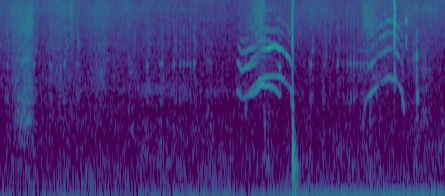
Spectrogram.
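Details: Seal point Siamese cat during labour as kittens are born: two arched, harmonic mews about a second and a half apart, separated by a sharp click, over a constant low hum.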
